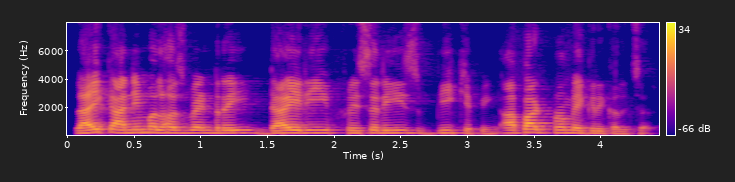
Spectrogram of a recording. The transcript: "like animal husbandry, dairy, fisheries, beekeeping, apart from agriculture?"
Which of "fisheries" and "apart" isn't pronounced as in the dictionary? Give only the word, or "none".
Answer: fisheries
